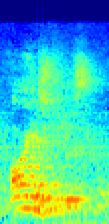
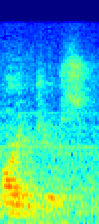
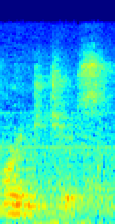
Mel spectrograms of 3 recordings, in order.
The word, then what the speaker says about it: orange juice: But orange juice is the way we say it. By the way, notice it has double j in it. Typical foreign mispronunciation, orange juice. No, it's got two j, orange juice.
